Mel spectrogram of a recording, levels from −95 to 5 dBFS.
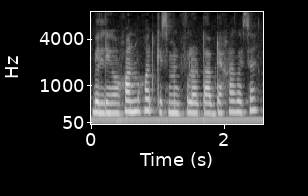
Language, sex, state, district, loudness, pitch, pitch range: Assamese, female, Assam, Kamrup Metropolitan, -18 LUFS, 245 Hz, 230-260 Hz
